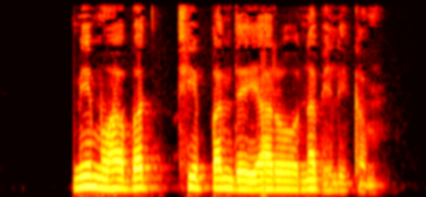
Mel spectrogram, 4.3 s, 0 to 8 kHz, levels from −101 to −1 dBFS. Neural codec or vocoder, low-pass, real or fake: none; 7.2 kHz; real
